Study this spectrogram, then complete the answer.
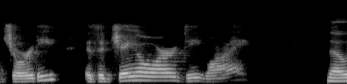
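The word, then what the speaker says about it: Geordie: would pronounce it or no you say it Jordy but it's it's pronounced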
